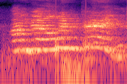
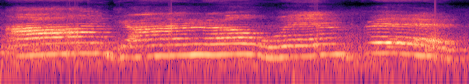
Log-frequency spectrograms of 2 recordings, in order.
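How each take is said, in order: First: It is spoken at an ordinary pace. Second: It is spoken very slowly, heavily drawn out. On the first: "normal speed" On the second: "Reverse even slower motion"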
